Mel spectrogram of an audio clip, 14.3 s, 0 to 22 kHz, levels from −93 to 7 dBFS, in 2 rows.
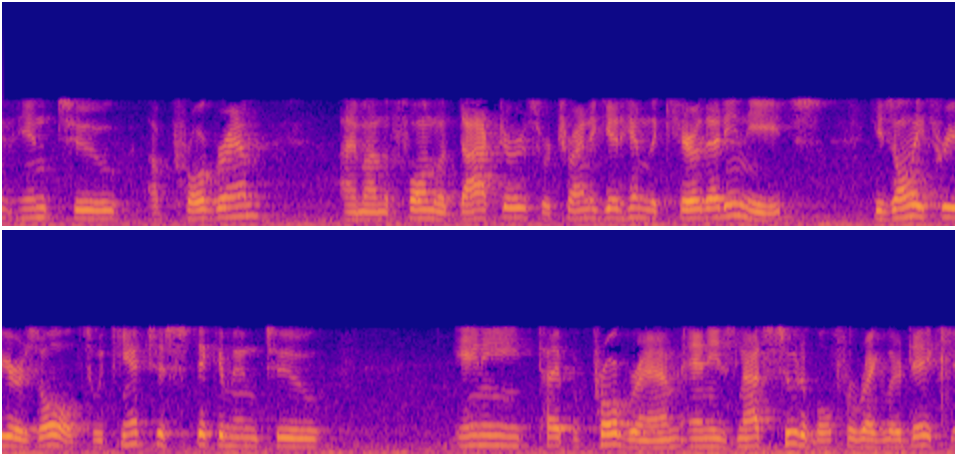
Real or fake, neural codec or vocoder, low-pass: real; none; 3.6 kHz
